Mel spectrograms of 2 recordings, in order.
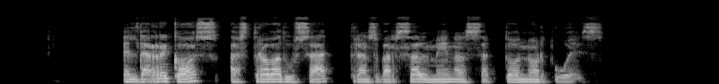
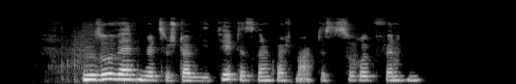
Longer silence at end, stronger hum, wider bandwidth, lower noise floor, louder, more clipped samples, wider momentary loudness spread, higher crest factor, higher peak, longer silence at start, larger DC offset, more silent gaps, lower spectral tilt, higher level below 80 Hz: first, 1.2 s vs 0.95 s; neither; about the same, 10 kHz vs 9.2 kHz; first, under -90 dBFS vs -86 dBFS; about the same, -19 LUFS vs -17 LUFS; neither; second, 9 LU vs 14 LU; about the same, 18 dB vs 16 dB; about the same, -2 dBFS vs -2 dBFS; first, 1.25 s vs 0.75 s; neither; neither; about the same, -4.5 dB/octave vs -5.5 dB/octave; about the same, -56 dBFS vs -60 dBFS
